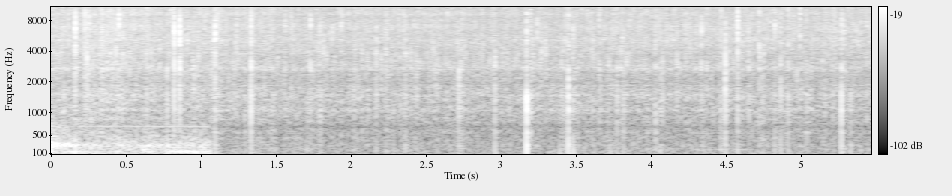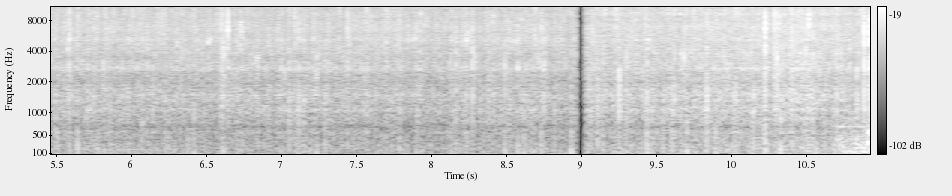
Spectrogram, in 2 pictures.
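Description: Fennel, cardamom, cinnamon, bay leaves and cloves fry in oil for vegetable pulao, giving a bright, even hiss and crackle that holds steady throughout with a few small pops, close and alone.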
